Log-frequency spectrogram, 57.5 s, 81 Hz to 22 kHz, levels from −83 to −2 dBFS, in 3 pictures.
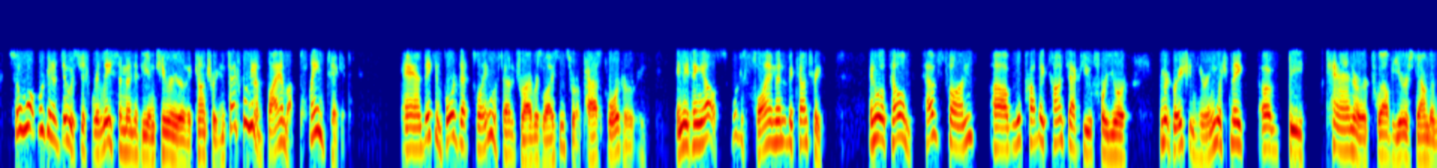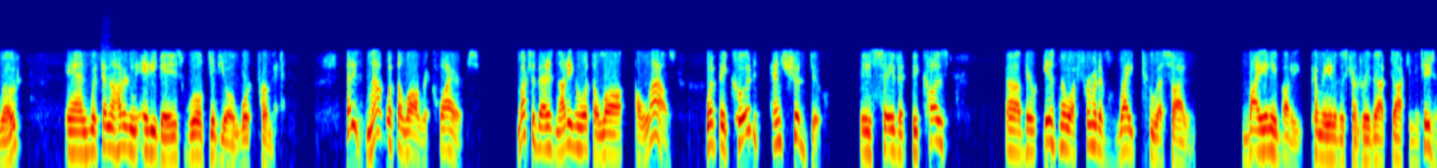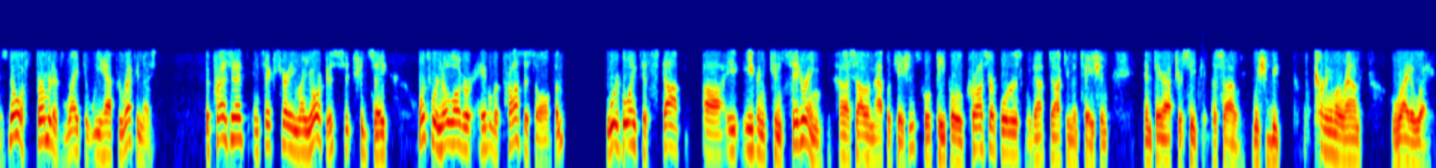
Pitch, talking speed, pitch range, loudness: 150 Hz, 195 wpm, 125-195 Hz, -17 LUFS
